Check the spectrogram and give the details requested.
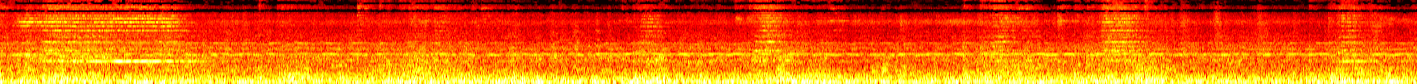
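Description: Freight train of covered hopper cars rolling slowly across a street crossing while being shoved backward, with a steady low rumble of wheels on rail. Brief high-pitched wheel squeals come several times: about a second in, midway, and near the end.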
